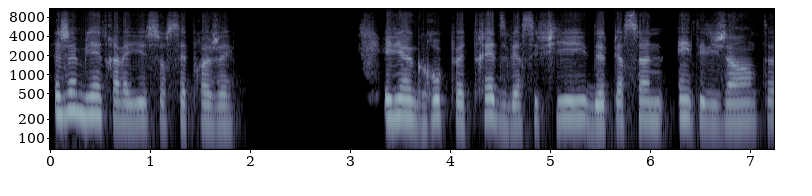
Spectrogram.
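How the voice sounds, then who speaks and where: A woman interpreting a webinar presentation live, in measured, halting short phrases. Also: on the low side, fairly even intonation, darkish tone.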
